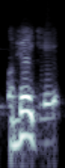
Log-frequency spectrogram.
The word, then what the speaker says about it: auberge: O, auberge, auberge. E at the end is silent, so we say auberge.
